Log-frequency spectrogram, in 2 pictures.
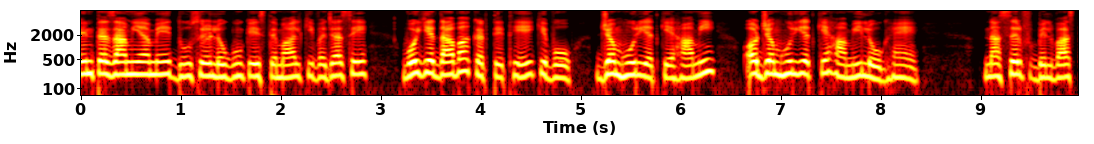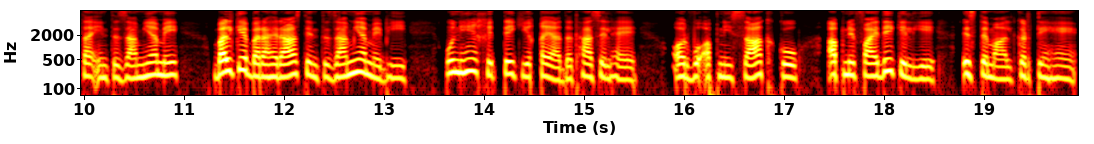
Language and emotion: Urdu, neutral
